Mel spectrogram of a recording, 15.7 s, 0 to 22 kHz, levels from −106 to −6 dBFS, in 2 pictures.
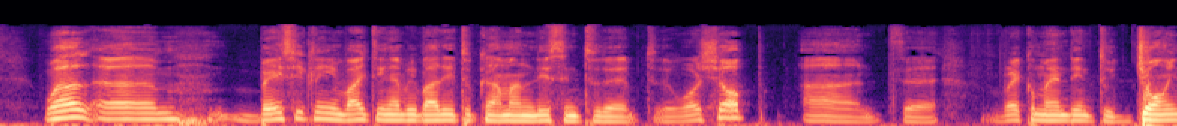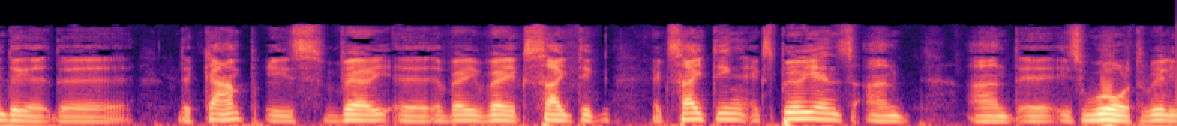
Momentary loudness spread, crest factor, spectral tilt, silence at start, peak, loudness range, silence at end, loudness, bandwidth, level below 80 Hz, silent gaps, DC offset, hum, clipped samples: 16 LU; 18 dB; -6 dB/octave; 0 s; 0 dBFS; 4 LU; 0 s; -18 LUFS; 11 kHz; -38 dBFS; none; under 0.1%; none; under 0.1%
